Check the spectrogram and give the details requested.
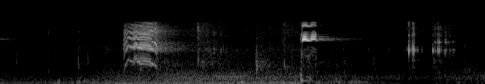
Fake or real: real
